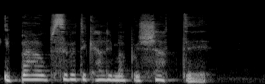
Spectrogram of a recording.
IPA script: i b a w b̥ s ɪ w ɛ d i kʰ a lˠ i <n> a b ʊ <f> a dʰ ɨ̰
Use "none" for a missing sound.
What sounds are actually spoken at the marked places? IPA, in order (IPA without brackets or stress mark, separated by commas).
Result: m, ʃ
